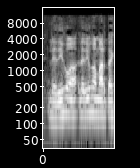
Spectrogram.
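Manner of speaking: usual speaking voice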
